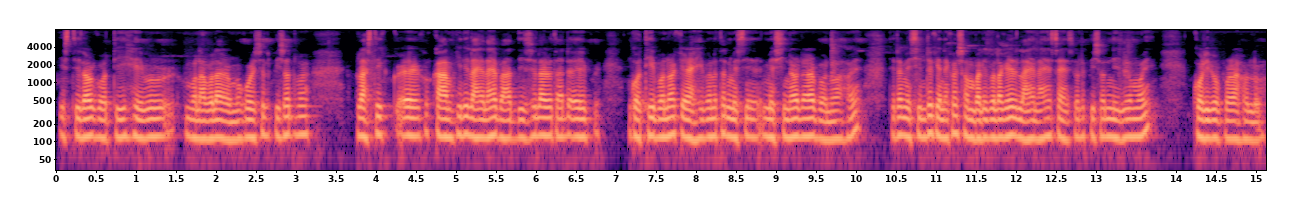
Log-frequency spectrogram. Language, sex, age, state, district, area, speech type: Assamese, male, 60+, Assam, Nagaon, rural, spontaneous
